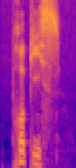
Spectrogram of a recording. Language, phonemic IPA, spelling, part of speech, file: French, /pʁɔ.pis/, propice, adjective, Fr-propice.ogg
- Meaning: 1. propitious; favorable 2. opportune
